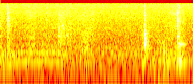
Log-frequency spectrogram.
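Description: Quiet handling sounds with one sharp click of hard plastic near the end, as the resin printer's red acrylic UV cover is taken hold of.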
